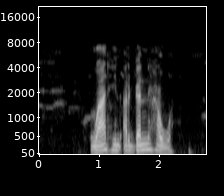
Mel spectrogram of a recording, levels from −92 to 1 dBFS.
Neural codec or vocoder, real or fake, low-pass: codec, 16 kHz, 8 kbps, FunCodec, trained on Chinese and English, 25 frames a second; fake; 7.2 kHz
